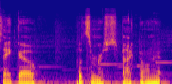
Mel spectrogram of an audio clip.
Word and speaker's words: Seiko: It's a psycho mojito. M I'm so sorry that Ethan did that to you. Yeah, it's pronounced Seiko.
